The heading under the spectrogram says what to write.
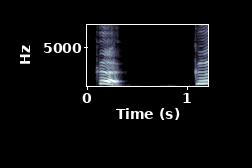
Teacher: എന്ന് പറയുന്ന ക എഴുതി ചന്ദ്രക്കല ഇടുമ്പോൾ നമ്മൾ അതിനെ ക് എന്ന് വായിക്കും ക് എന്ന് വായിക്കുമ്പോൾ തുറന്നൊരു ഉച്ചാരണം അതിനുണ്ടോ ഇല്ല പകുതി ഉച്ചാരണമേ ഉള്ളൂ അല്ലെ തുറന്ന പൂർണമായ ഒരു ഉച്ചാരണം ഇല്ല അതുകൊണ്ട് ഇതിനെ നമുക്ക് വർണ്ണം എന്ന്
